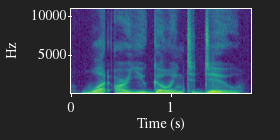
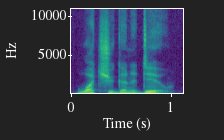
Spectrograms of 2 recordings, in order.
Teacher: For example, what are you going to do sounds more like what you're gonna do. The words going to reduce to gonna, want to reduce to wanna. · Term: reductions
